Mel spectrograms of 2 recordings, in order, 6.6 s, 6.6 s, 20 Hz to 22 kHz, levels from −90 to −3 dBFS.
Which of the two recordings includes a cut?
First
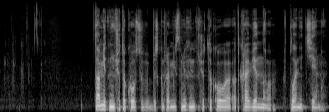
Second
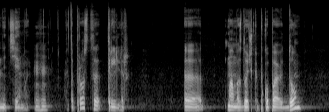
first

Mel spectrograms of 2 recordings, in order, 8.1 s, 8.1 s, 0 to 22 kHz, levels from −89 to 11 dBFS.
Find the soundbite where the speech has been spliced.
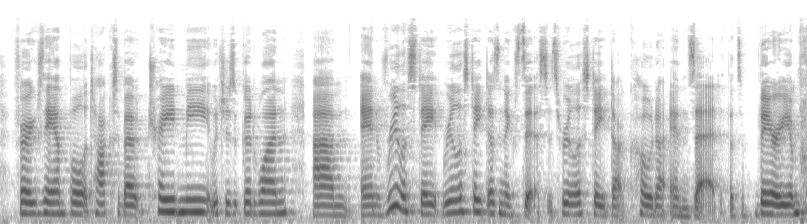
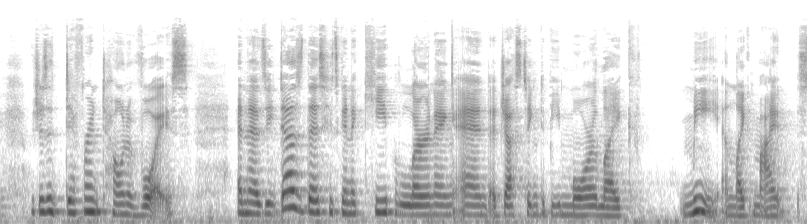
first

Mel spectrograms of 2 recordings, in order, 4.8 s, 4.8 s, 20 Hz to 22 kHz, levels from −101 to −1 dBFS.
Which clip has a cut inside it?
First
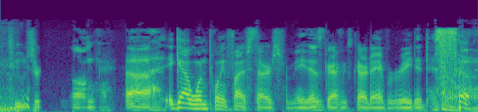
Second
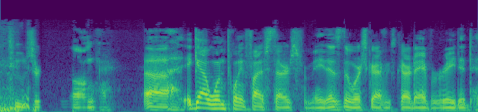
first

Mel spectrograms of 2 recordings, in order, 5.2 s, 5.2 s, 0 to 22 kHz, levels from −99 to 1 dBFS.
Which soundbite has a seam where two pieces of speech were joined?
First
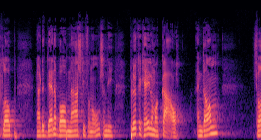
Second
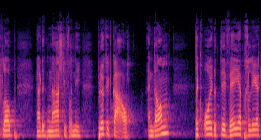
second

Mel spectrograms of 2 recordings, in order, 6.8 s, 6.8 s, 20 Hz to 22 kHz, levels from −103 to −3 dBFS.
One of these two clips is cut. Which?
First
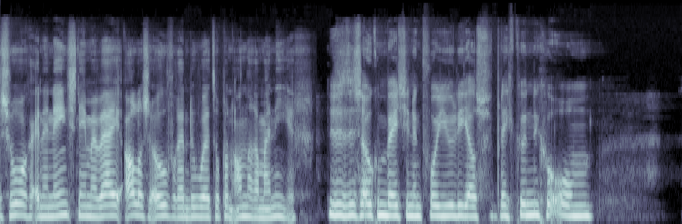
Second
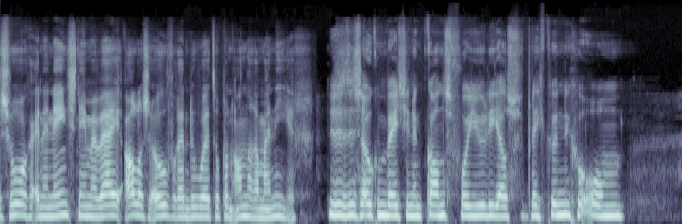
first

